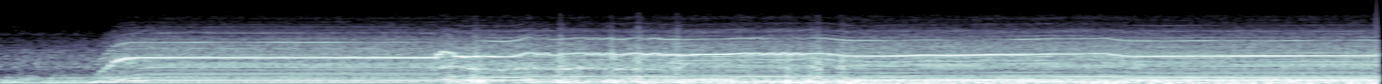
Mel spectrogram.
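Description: A taxi-liveried Gabriel Bluebuck drag car in BeamNG-style racing starts up and holds a loud, steady engine drone, with pitch shifts as it revs and shifts, close and continuous with no talking.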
